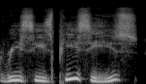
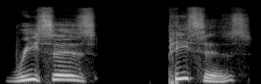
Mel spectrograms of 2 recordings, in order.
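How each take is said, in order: First: It is said in a regional local accent. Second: It is said in a standard, general accent. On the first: This is how the speaker's group says it. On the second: This is how most people say it.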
